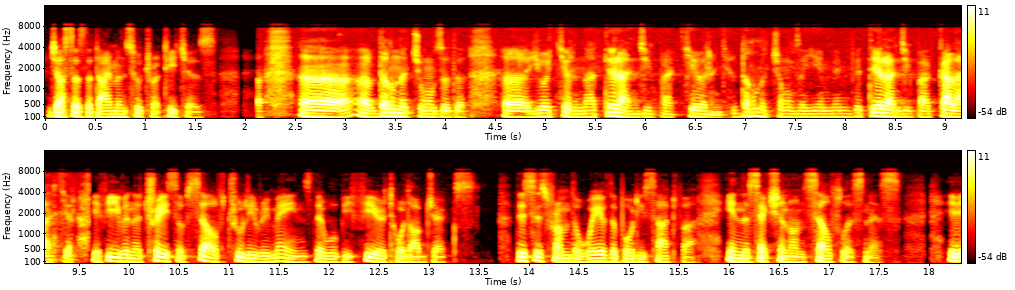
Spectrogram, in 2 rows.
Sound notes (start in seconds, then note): 2.2 citing scripture in Tibetan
